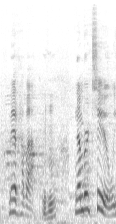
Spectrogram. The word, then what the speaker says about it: merhaba: should you know uh pronounce the h a little louder Marhaba merhaba mhm number two we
